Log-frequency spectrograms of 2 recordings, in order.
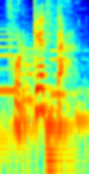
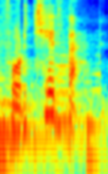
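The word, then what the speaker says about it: forchetta: forqueta que significa tenedor la chela sucede una e Por lo cual tendrá sonido de una letra k forqueta no se dice forcheta Sí ya sé no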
